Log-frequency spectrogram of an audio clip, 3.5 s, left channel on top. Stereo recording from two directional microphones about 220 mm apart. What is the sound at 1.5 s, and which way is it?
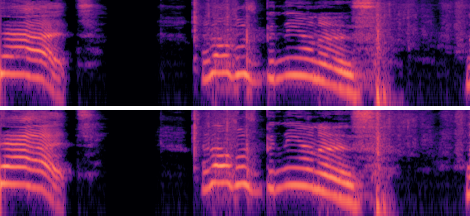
Speech, 15° right (ahead or behind).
